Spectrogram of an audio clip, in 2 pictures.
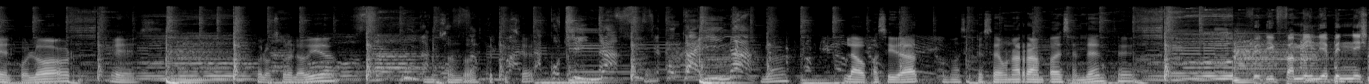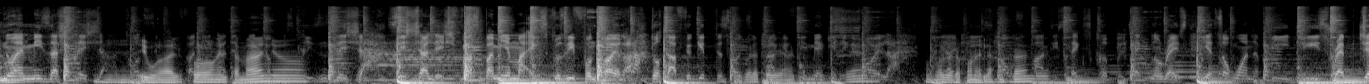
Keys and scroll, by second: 20.7-21.7 typing, 24.1-25.1 typing, 26.2 space.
